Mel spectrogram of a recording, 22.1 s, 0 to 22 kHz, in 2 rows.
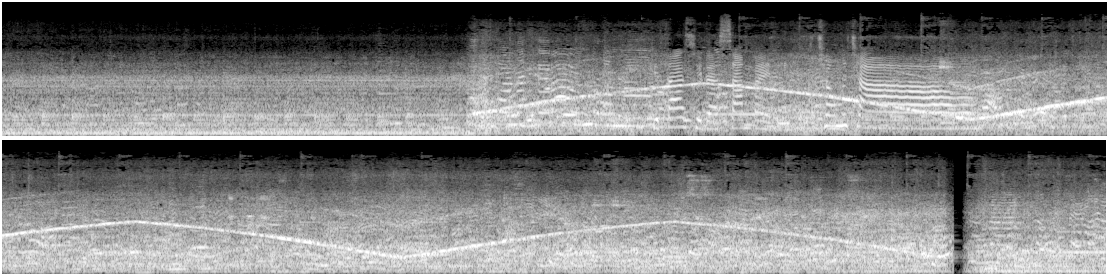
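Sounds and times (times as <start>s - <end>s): crowd chatter: 0.0s - 22.0s
siren wailing: 4.6s - 22.0s.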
